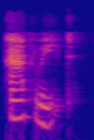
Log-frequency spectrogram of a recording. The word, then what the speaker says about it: athlete: Welcome to top notch que se pronuncia con el símbolo tita sería de esta manera anlet o se representaría en el diccionario de esta manera athlete athlete athlete con el símbolo a el símbolo tita y luego LL Recuerden que el símbolo tita es la pronunciación de la Z española athlete Entonces yo les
